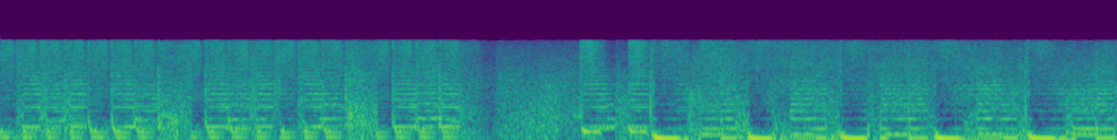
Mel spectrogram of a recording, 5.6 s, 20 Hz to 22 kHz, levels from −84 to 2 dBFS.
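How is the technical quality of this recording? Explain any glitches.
The recording has repeated gating faults. The sound cuts in and out, and synthetic hiss fills the gaps. It passed through a call path that leaves nothing above 8 kHz, which fits a wideband codec such as G.722.

Sound chopped by the voice detector occurs at 0.08 to 0.35 s, 1.25 to 1.88 s, 2.30 to 3.14 s, and 3.44 s to the end. About 90 ms, 240 ms, 660 ms and 510 ms of sound are replaced. The likely cause is the sender's detector switching on and off repeatedly. Each switch inserts comfort noise, so the audio sounds choppy.

Sound dropped by the voice detector occurs from 0.80 to 0.95 s. Here 150 ms of sound gives way to comfort noise. The likely cause is the detector mistaking quiet sound for background and stopping transmission until it triggered again.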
